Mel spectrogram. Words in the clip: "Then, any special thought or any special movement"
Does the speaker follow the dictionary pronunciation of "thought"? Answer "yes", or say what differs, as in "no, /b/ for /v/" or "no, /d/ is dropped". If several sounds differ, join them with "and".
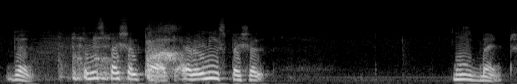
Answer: no, /t/ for /θ/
